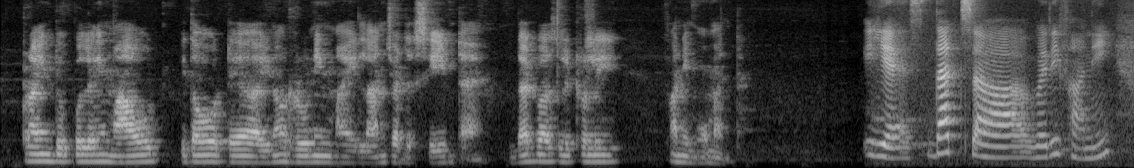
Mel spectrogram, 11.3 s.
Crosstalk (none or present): none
